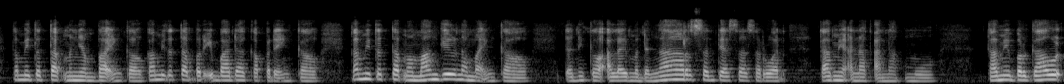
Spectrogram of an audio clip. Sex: female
